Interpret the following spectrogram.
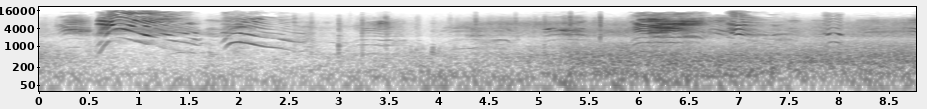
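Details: Dolphins heard during an underwater dive, with loud descending and looping whistles in the first two seconds, then quieter scattered whistles and clicks amid rising bubbling water noise.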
